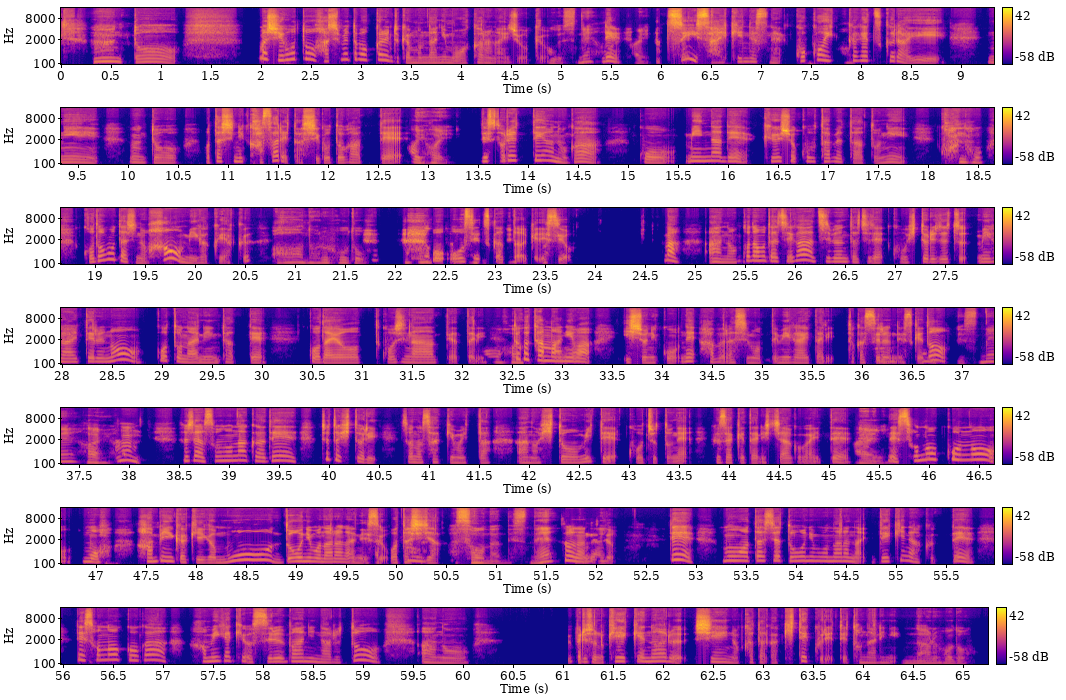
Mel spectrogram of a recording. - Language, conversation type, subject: Japanese, advice, 同僚と比べて自分には価値がないと感じてしまうのはなぜですか？
- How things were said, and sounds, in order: laughing while speaking: "この"; chuckle; other background noise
